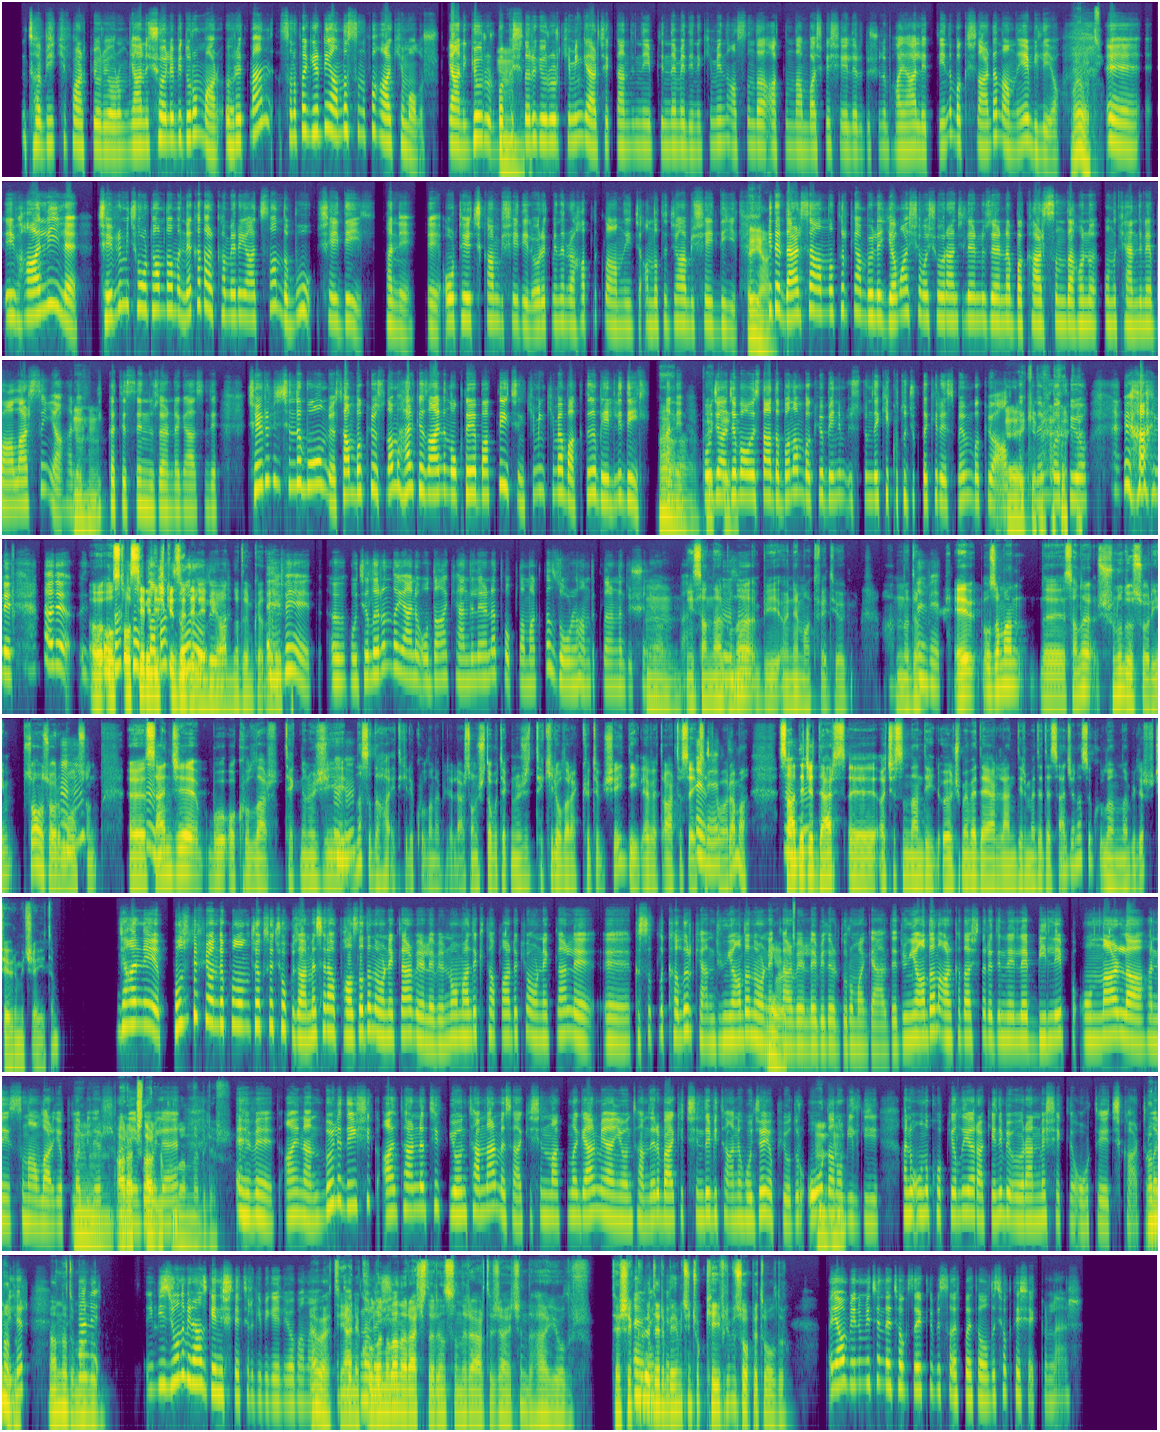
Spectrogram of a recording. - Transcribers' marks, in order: other background noise; tapping; "hani" said as "hanü"; laughing while speaking: "pe"; chuckle; laughing while speaking: "Yani, hani"
- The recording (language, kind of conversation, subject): Turkish, podcast, Online derslerle yüz yüze eğitimi nasıl karşılaştırırsın, neden?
